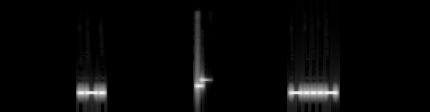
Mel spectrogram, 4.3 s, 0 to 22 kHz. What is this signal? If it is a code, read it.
Morse code, heard as a keyed tone, about 36 wpm, 700 Hz. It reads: R <BT>
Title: Single Character (Letter:Number:Punctuation:Prosign) Alt 35wpm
